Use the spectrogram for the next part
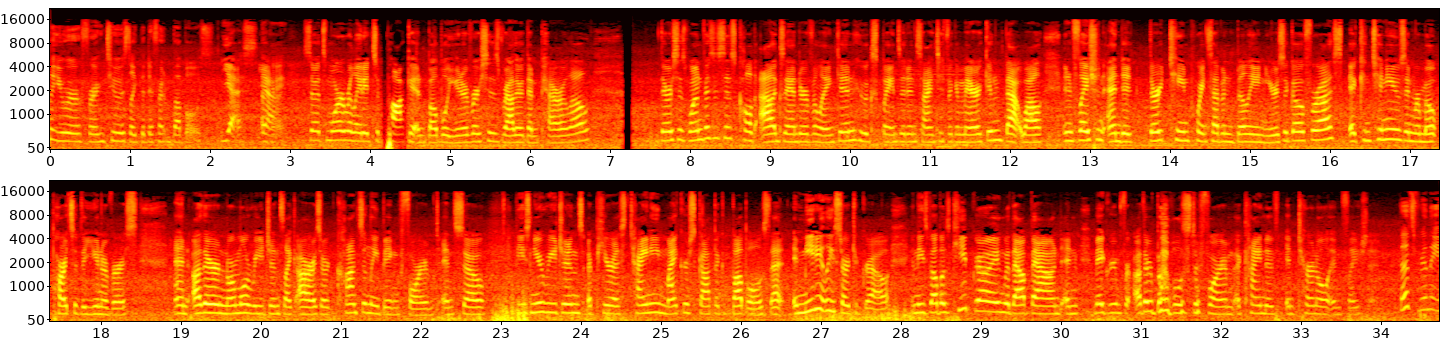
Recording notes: This episode was recorded outdoors. While editing we fixed the sibilance (’s’ sounds) but not the plosives (‘p’ and ‘b’ sounds).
